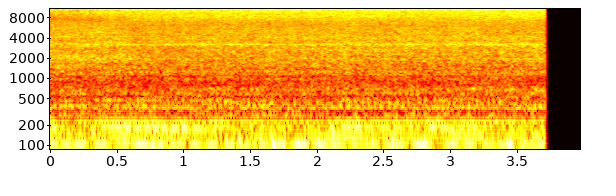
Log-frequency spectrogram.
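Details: Mazda CX-5 Skyactiv engine just after valve cover gasket replacement, cover torqued in sequence, check lights off: smooth, even low idle with a steady rumble, no ticks, knocks or misses; healthy and settled.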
